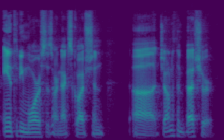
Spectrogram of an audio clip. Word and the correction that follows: Becher: Becker. – The Shark. Becker. God, I cannot pronounce Jonathan Becker. Every time I try, it's like Becher.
